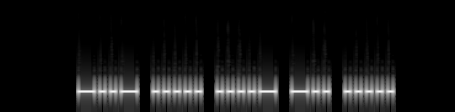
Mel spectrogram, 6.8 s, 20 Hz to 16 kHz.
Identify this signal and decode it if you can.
Morse code, heard as a keyed tone, about 15 wpm, 700 Hz. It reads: X54D5
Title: Code Groups - 5 Letter:Numbers - 15wpm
